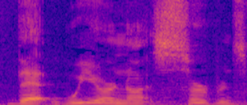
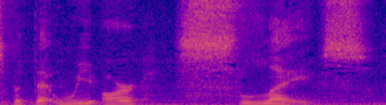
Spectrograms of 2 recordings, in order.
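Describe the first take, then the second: First: Said in the usual way. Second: "slaves" said slow and soft, weight on "are"; stress on slaves. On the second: Shown as a demonstration. Contrasting servants against slaves.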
